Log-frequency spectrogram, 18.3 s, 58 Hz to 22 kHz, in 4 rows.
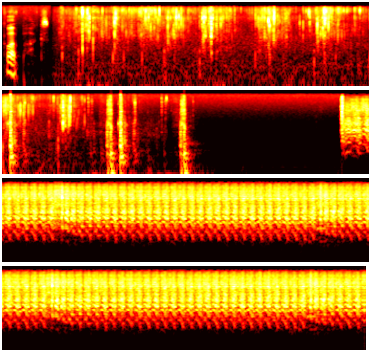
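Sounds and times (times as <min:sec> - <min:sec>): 
speech: 0:00.1 - 0:01.2
car engine cranking without starting: 0:00.7 - 0:07.3, 0:08.9 - 0:18.3.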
